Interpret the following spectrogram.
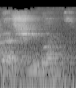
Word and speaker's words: Bathsheba: And someone said, "Is this not Bathsheba, the daughter of Eliam?" That's how you pronounce it.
